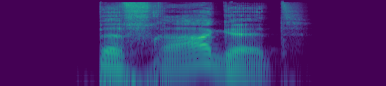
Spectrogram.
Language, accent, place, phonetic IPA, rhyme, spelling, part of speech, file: German, Germany, Berlin, [bəˈfʁaːɡət], -aːɡət, befraget, verb, De-befraget.ogg
- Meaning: second-person plural subjunctive I of befragen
